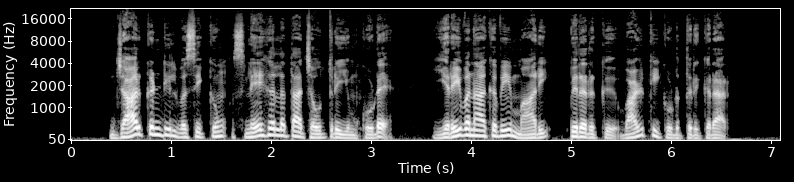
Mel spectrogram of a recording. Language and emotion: Tamil, neutral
